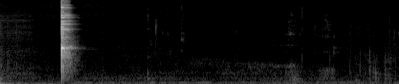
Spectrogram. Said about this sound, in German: Einfach saufen. Fertig. Die Zeit nutzen, um zu Komm, saufen. Lass anstoßen. Prost.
